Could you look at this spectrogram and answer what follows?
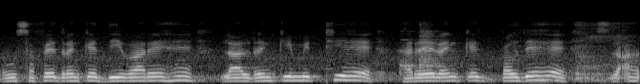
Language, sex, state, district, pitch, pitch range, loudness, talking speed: Hindi, male, Andhra Pradesh, Anantapur, 170 Hz, 165-180 Hz, -20 LUFS, 170 wpm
